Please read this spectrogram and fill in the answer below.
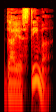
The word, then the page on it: diastema: British English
